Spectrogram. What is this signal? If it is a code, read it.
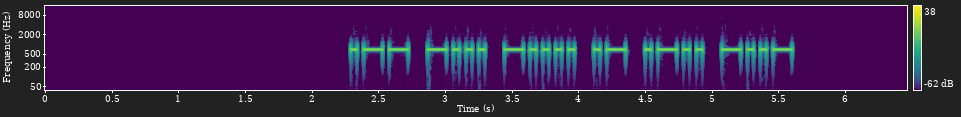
Morse code, heard as a keyed tone, about 25 wpm, 700 Hz. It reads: WB6ALX
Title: USA Call Signs - 6 Characters - Repeated 3x - 25wpm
